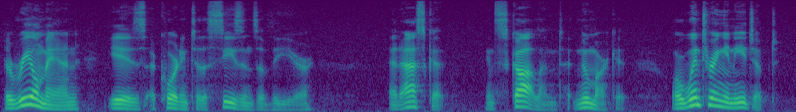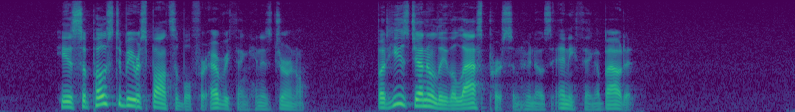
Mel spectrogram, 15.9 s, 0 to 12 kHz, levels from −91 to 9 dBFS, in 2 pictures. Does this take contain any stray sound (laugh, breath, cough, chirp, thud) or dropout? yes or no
no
